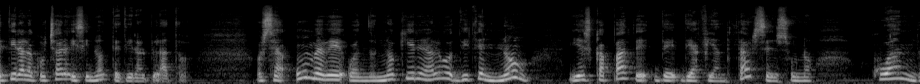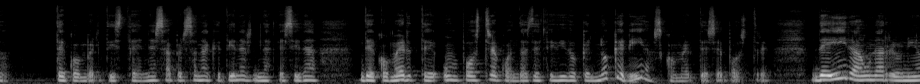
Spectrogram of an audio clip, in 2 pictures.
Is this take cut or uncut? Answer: cut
